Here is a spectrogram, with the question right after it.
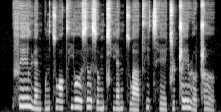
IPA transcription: f e˥ ɪ̯ l ɥ ɛ˨˩ n p ɤ˦ ŋ t͡s w ɔ˧˥ t̪ʰ j o˥˧ ʊ̯ s ɹ̩˥˩ s ʊ˧˥ ŋ t͡ɕʰ j ɛ˧˥ n t͡s w ä˨˩ t̪ʰ i˥ t͡sʰ e˨˩ ɪ̯ t͡ɕ y˧˥ ʈ͡ʂ e˥ ɪ̯ ɻ ɤ˨˩ ʈ͡ʂ ɤ˥˩

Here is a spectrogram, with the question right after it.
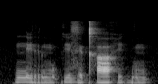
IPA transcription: n i˦˨ r m ʊ˨ k i˦ z ɪ˨ kʰ aː˦ h i˦ ɡ͡b ʊ˦ m

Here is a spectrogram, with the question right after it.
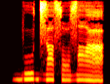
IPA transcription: b u d͡z ɛ sˤ o zˤ a

